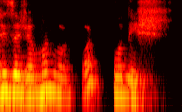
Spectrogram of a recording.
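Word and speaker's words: Honig: a German word for honish h o n g honish whenever IG comes at the end of the word it is pronounced as sh so it will be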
